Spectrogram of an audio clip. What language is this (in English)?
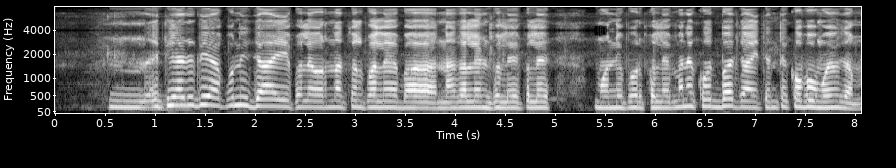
Assamese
